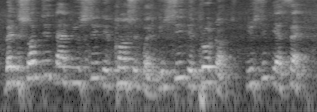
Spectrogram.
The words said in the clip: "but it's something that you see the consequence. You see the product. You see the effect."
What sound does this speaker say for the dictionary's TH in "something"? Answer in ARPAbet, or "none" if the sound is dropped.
T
